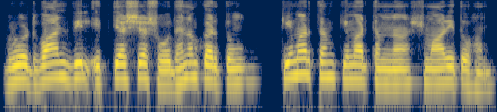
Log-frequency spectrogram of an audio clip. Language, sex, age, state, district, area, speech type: Sanskrit, male, 18-30, Odisha, Bargarh, rural, read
